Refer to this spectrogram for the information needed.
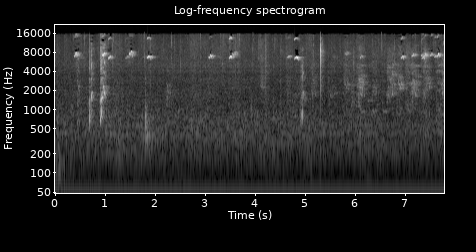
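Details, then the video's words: Sparse, very high, short peeping notes from a flock of Australian red-browed finches at a meshed feeder, with scattered wing flutters and occasional clicks between quieter gaps. "Red Browed Finches"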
